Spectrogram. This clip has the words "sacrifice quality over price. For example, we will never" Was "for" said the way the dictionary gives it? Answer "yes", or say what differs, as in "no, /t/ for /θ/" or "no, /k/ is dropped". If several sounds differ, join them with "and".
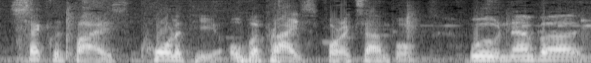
yes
